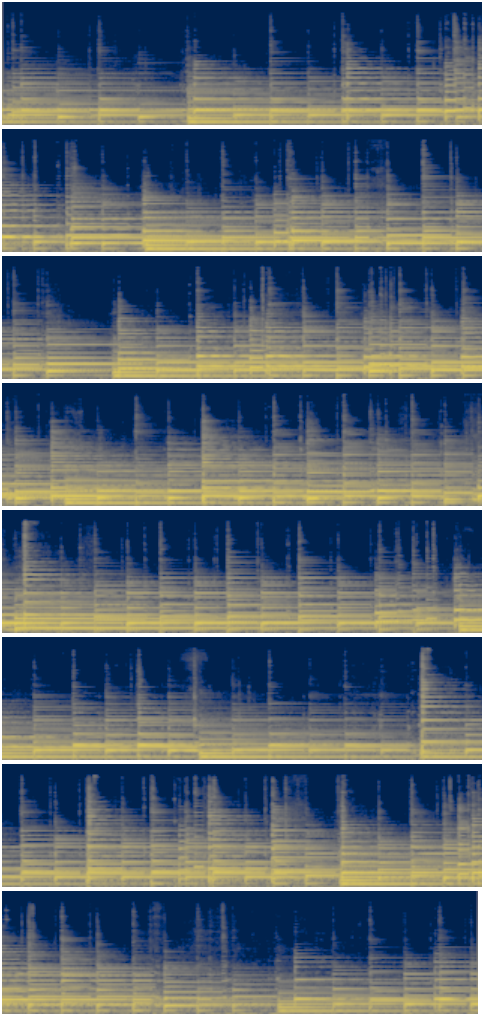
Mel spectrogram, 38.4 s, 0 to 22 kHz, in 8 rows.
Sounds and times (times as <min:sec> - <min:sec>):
Acoustic guitar: 0:00.0 - 0:38.3.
